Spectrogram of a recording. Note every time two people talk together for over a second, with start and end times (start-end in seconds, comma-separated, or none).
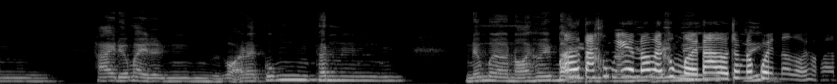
5.6-7.7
